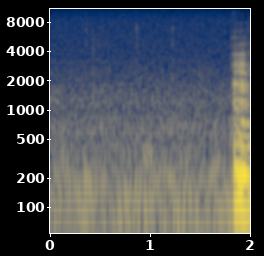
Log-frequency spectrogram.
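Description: Quiet room tone with a few faint, short clicks from a computer mouse being worked. A man's voice begins near the end.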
